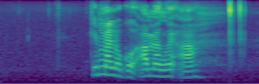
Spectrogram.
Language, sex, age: Northern Sotho, female, 25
